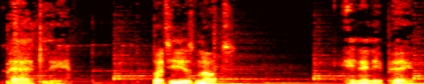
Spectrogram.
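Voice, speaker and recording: Deep guy doing a stiff uneasy messenger, quiet, slow, super low. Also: soft background music. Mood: grave. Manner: hushed, slow and formal. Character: grave uneasy male messenger, formal and stiff.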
